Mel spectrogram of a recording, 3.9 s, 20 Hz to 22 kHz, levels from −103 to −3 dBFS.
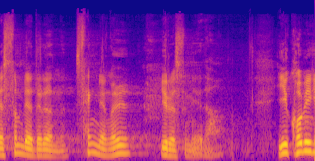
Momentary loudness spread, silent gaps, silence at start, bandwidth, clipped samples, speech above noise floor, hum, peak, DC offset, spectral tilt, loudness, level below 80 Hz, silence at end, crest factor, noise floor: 16 LU; none; 0 s; 16 kHz; under 0.1%; 27 dB; none; -4 dBFS; under 0.1%; -5.5 dB/octave; -23 LUFS; -70 dBFS; 0 s; 18 dB; -49 dBFS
